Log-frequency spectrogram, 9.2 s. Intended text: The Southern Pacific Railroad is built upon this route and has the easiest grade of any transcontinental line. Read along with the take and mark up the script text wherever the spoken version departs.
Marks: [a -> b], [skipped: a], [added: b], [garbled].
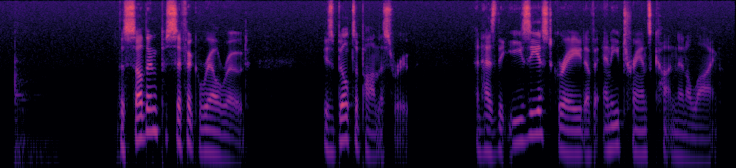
The Southern Pacific Railroad is built upon this route and has the easiest grade of any transcontinental line.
